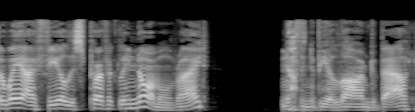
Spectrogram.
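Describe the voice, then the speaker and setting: A man's medium-pitched, ordinary speaking voice at a moderate pace, with lively intonation. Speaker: audiobook narrator. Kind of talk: dramatic first-person audiobook narration. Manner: intimate, brooding, emotionally charged; shifts into flustered, defensive tone, with lively voiced dialogue.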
